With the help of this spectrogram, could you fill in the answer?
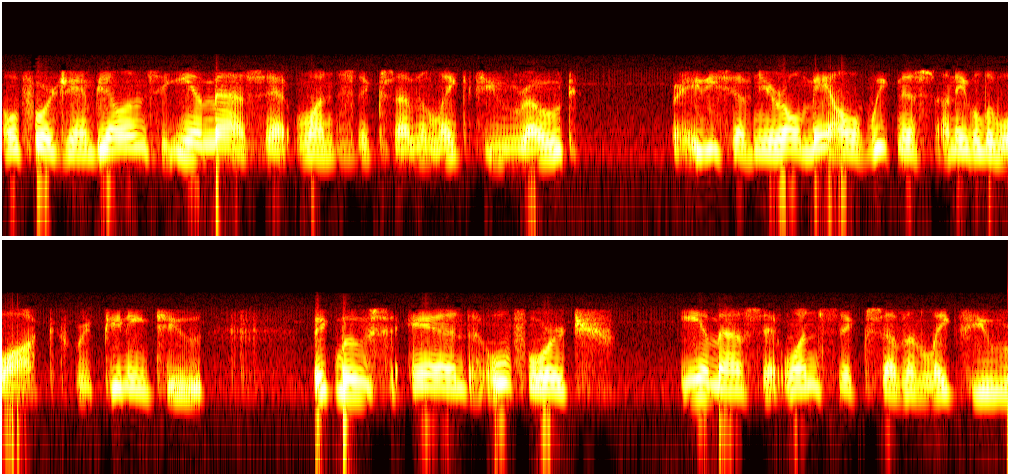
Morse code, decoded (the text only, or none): none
